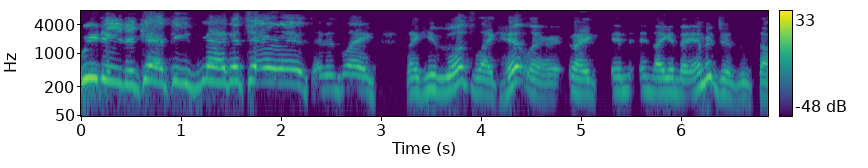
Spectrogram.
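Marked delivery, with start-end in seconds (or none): 0.0-2.3 very high-pitched, screamed speech. Retelling a speech to the other speaker, imitating someone screaming. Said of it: "just screaming like".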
